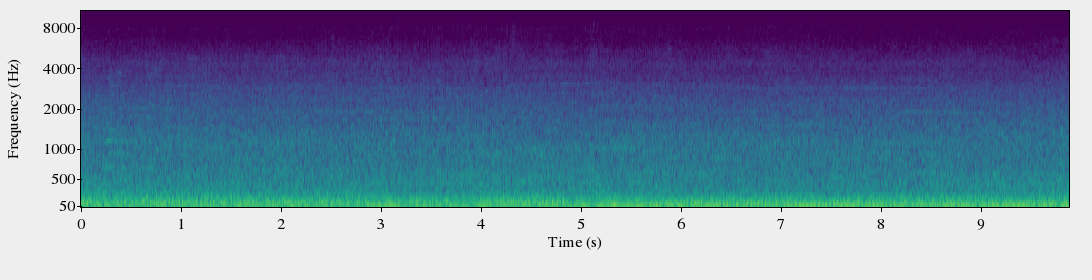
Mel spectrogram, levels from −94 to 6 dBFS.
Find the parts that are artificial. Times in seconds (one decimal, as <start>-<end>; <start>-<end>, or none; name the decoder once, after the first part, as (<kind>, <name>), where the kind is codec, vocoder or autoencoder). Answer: 2.9-4.3 (vocoder, Vocos); 4.9-5.7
